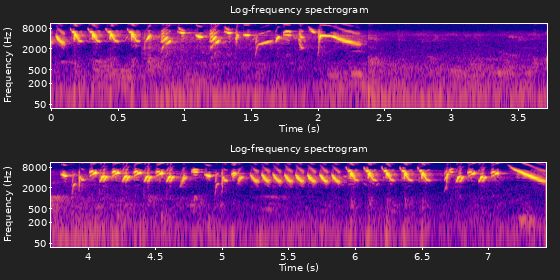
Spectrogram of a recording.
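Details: Song of a wild European goldfinch: quick liquid twitters and trilled phrases, then over a second of silence before the bird resumes with a rapid run of repeated chirping notes ending in a rising slur.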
